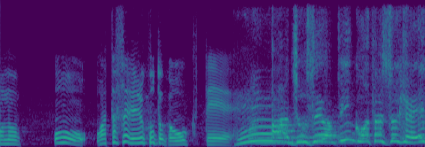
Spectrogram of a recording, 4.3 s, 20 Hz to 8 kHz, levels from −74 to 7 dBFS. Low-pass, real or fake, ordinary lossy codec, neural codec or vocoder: none; fake; none; codec, 16 kHz, 6 kbps, DAC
